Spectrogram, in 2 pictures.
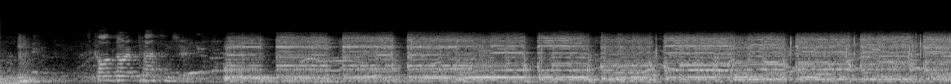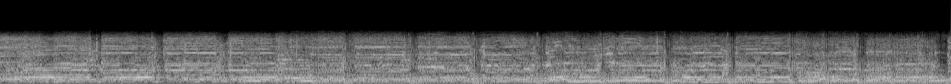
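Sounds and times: electric guitars strumming: 0:02.2 - 0:19.0
live rock band playing: 0:02.2 - 0:19.0.

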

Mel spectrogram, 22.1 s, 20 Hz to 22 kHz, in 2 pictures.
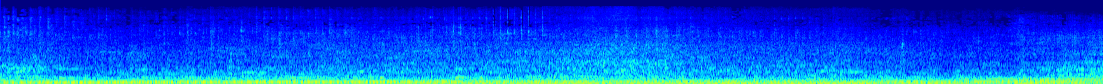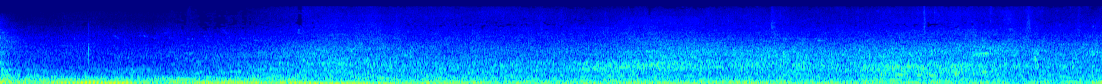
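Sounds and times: street traffic: 0:00.0 - 0:22.0
vehicle engine humming: 0:00.0 - 0:22.0.

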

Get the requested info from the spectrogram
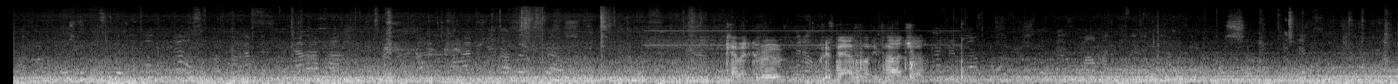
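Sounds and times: aircraft cabin engine rumble: 0:00.2 - 0:13.9
faint voices: 0:00.2 - 0:13.9.

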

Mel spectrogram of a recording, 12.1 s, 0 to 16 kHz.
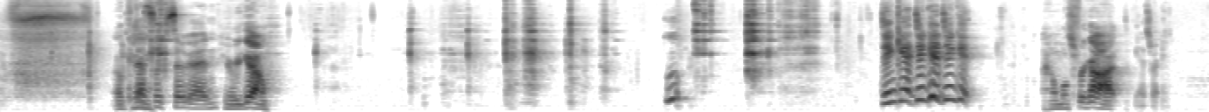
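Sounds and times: metal forks clinking on a bowl: 0:01.3 - 0:01.8.

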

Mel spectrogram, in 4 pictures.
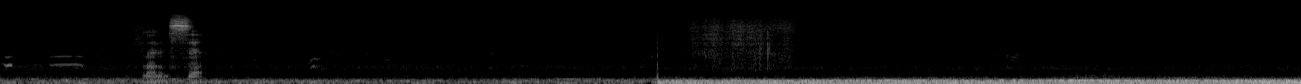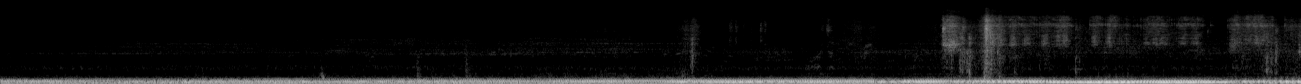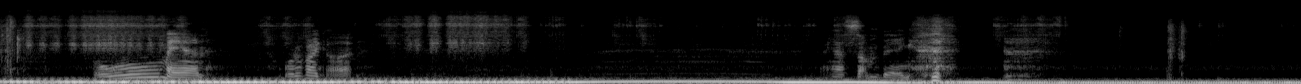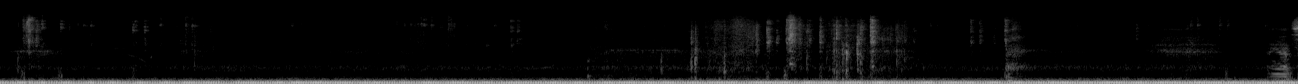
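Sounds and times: motor droning: 0:02.1 - 0:52.0
clatter and rattling: 0:06.6 - 0:52.0.

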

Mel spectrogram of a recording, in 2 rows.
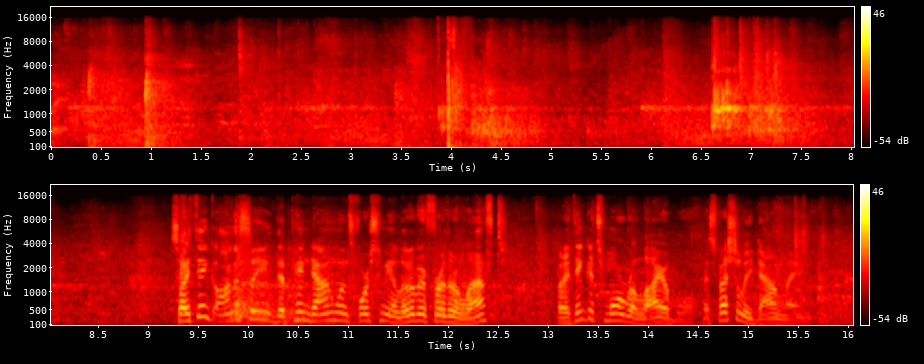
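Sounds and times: bowling ball rolling: 0:01.9 - 0:08.0.

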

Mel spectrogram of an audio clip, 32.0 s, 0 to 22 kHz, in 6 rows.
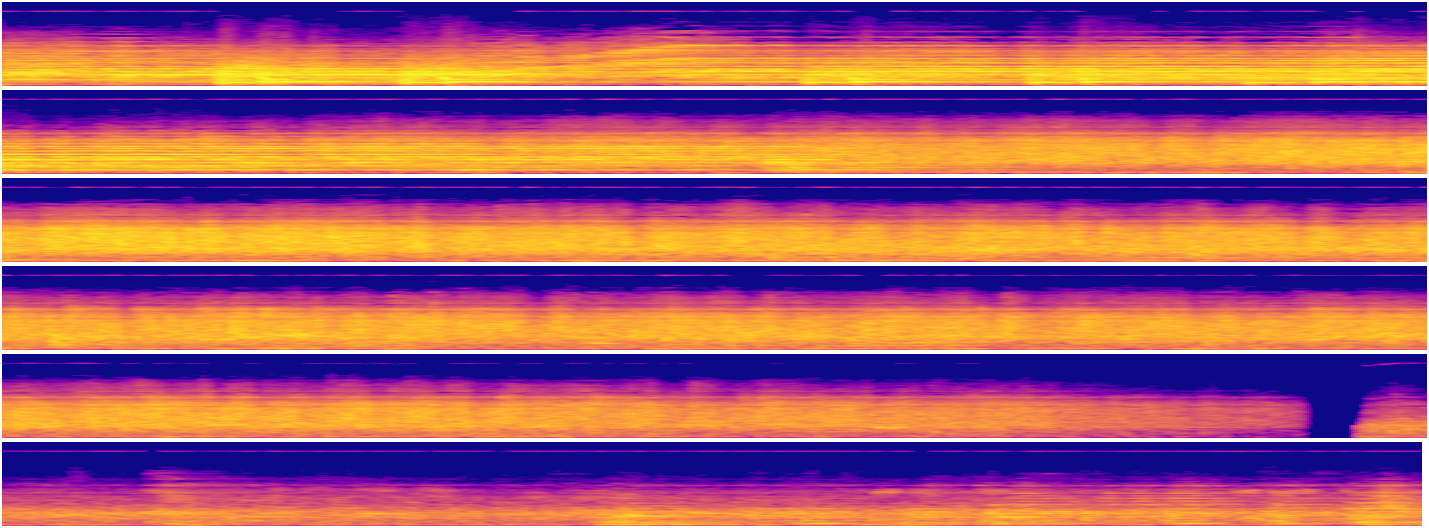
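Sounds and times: audience applauding: 0:00.0 - 0:26.3.

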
